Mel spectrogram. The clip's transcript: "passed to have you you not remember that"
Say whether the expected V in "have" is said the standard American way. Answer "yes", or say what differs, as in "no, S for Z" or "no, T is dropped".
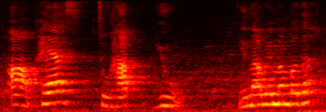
no, P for V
